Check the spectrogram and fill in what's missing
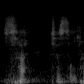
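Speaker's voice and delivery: soft, low, settle-down voice; hushed calming. Acted. Preacher soothing over-eager goal setters, hushed calming. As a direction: bring it right down, soft and low.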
